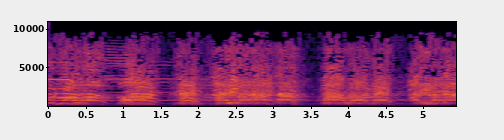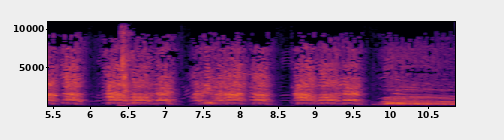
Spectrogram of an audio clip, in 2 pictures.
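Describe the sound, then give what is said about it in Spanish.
Atlas football fans chant loudly in rhythmic, repeated bursts of many voices shouting together, led by a fan leaning out of a car window, each phrase separated by short pauses, with one sharp bang partway through. “Y para que no quede duda de su atlismo a ultranza, aquí lo tenemos encabezando los cánticos y el apoyo al equipo de sus amores.”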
